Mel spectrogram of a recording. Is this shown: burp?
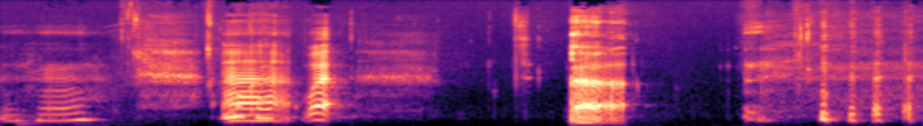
yes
